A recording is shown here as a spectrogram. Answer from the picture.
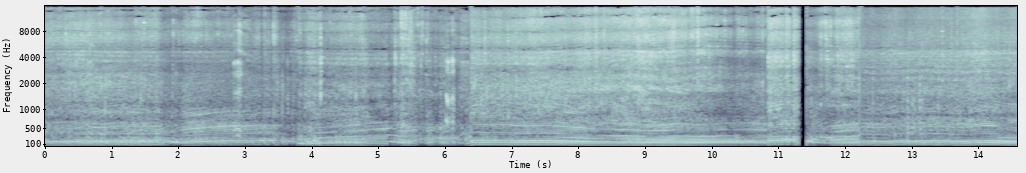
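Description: Hyundai Accent's four-cylinder engine revving hard under full throttle, its pitch rising and falling as the car slides through loose dirt. The sound drops out for an instant about two-thirds of the way through.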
